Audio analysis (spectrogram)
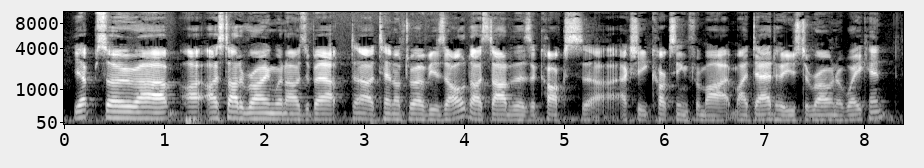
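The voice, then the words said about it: Australian accent. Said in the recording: “I love the Australian accent.”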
